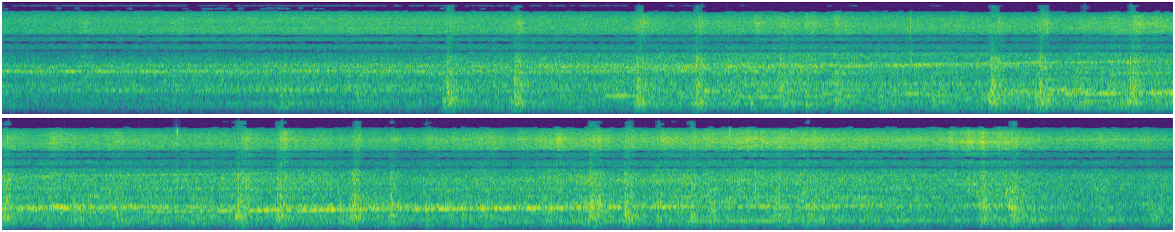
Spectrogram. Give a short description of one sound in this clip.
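An electric train pulls out, its motor whining and rising in pitch.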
